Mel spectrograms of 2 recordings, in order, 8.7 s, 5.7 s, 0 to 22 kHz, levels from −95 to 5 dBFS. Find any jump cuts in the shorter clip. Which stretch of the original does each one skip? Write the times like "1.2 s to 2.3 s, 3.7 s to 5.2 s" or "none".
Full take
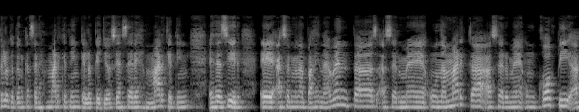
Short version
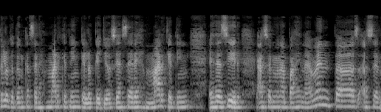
3.9 s to 4.1 s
